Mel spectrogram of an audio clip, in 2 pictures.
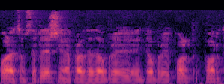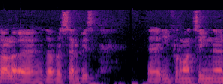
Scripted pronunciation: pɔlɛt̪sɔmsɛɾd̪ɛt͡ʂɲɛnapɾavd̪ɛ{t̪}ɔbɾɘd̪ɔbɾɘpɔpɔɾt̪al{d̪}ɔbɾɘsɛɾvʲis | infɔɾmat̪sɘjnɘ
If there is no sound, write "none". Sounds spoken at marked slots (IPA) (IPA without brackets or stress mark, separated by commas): d̪, d̪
